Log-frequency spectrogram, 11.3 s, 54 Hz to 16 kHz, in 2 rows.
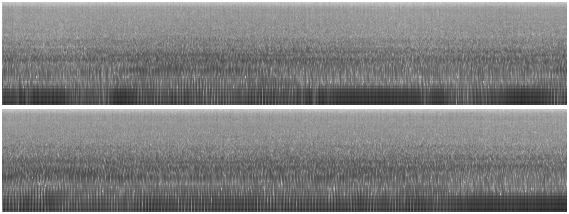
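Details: Car engine with 850cc injectors that cannot rev up, with the power-steering pump belt slipping; low, uneven idle that lumps and wavers instead of holding a steady beat. Rough idle, cause suspected but not confirmed.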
